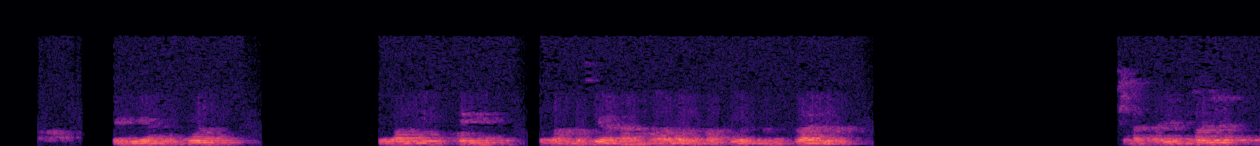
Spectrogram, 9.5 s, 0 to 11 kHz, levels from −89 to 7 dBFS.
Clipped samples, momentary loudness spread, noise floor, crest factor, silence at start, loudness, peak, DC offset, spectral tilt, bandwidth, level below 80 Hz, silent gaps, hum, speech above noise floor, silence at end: under 0.1%; 10 LU; under -90 dBFS; 16 dB; 0.3 s; -28 LUFS; -12 dBFS; under 0.1%; -8 dB/octave; 8.6 kHz; -70 dBFS; 0.63-0.84 s, 1.99-2.83 s, 3.96-4.04 s, 6.57-8.37 s; none; over 63 dB; 0 s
